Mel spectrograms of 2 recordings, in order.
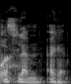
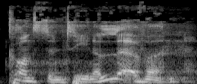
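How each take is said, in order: First: It is said in the speaker's own natural voice. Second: It is said in a put-on voice imitating someone.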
